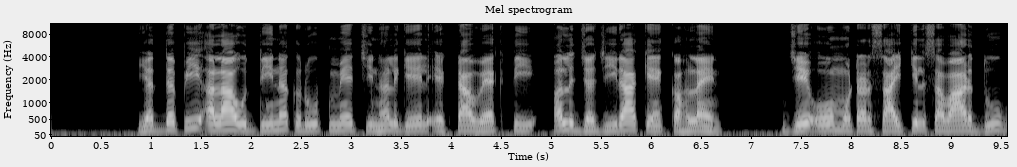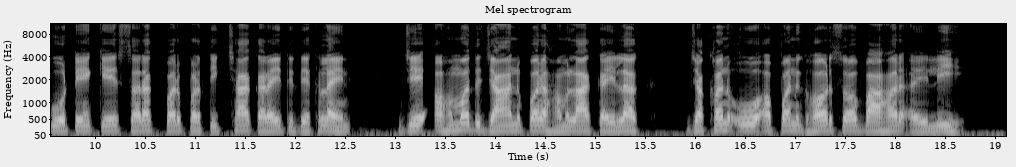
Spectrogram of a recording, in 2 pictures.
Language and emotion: Maithili, neutral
